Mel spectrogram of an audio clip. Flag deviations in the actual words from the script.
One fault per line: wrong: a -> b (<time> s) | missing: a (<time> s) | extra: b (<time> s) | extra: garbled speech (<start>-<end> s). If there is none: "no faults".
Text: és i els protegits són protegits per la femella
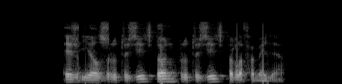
no faults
